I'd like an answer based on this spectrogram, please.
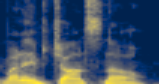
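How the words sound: It is spoken in an American accent. "can you do American?"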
